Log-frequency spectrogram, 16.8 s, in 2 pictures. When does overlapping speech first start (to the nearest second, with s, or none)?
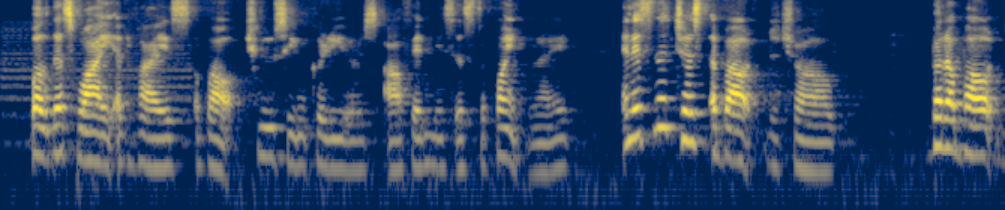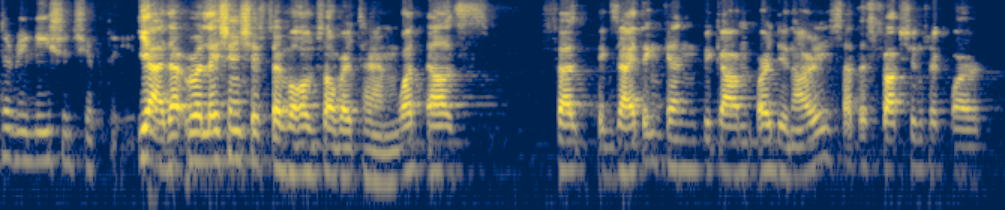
none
